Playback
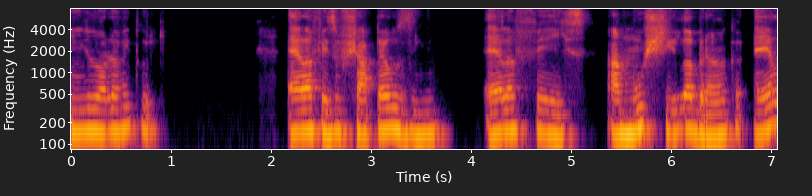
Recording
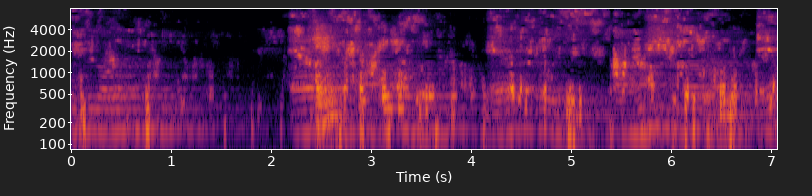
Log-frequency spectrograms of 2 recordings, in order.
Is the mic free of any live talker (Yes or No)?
No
